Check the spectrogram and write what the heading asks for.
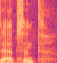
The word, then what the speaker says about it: absinthe: How do you say that? Absinthe? Yeah, it's Absinthe.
